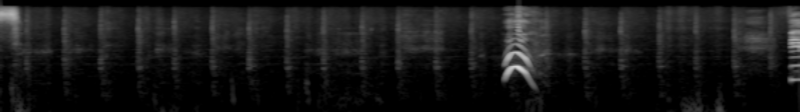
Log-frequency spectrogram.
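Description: Quick, even footfalls of a runner sprinting on a treadmill belt, about three steps a second and faint. About five seconds in, a woman gives one loud whoop of 'woo!'.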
